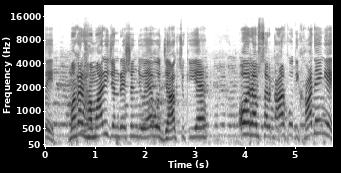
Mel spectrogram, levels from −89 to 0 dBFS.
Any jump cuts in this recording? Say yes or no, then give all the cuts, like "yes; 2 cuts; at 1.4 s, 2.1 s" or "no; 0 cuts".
no; 0 cuts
